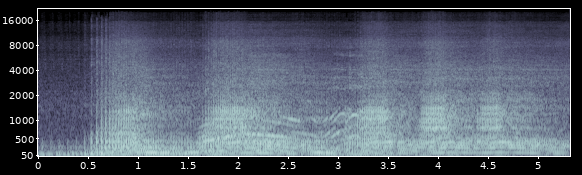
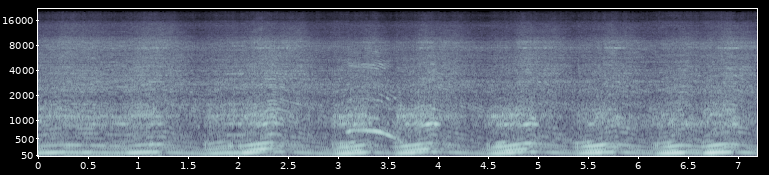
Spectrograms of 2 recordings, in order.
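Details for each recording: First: Motorcycle with Yoshimura exhaust, warmed up after the high idle ends, blipping from idle through several sharp, crisp revs and dropping back smoothly; pulls evenly, healthy normal revving. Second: Motorcycle after long storage, jump-started from a jump box with fuel spilled out and the tank contents uncertain: uneven, lumpy running, revs surging and dropping every second or so with a buzzy two-stroke-like note; rough running after sitting.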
